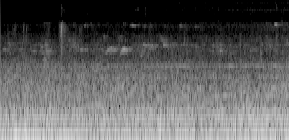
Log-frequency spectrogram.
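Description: Deep, steady rumble with an even low churn and no knocks or scraping; elevator running smoothly.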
